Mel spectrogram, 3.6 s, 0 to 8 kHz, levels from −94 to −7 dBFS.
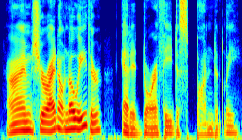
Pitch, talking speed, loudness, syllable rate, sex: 120 Hz, 150 wpm, -18 LUFS, 5.1 syllables/s, male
